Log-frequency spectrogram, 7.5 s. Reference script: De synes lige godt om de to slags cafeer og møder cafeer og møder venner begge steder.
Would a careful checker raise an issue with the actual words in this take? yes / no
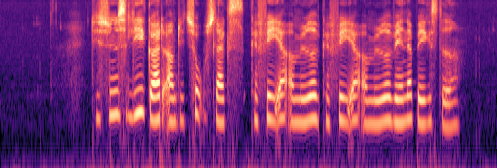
no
